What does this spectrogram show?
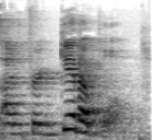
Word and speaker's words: unforgettable: able, the word becomes unforgettable. So now let's say that word unforgettable out loud. Unforgettable. So as you can see, before we added the suffix, our word ended with an accented syllable.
